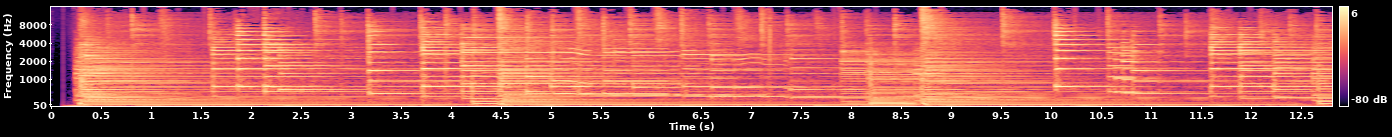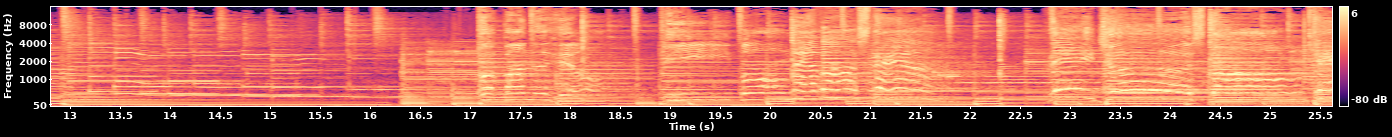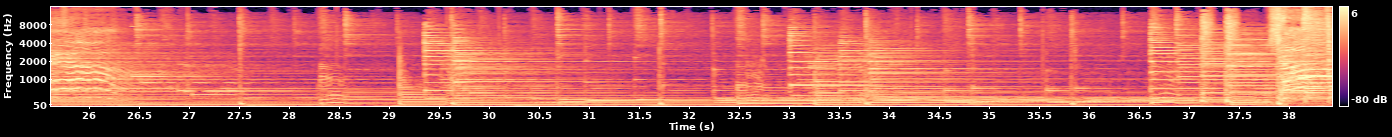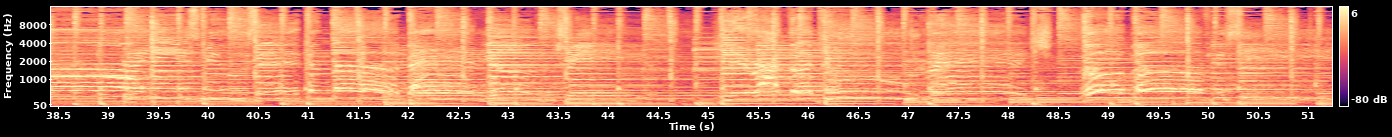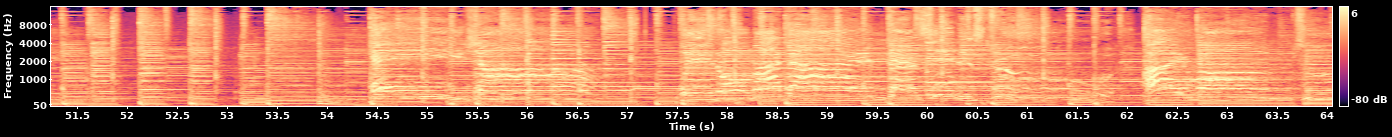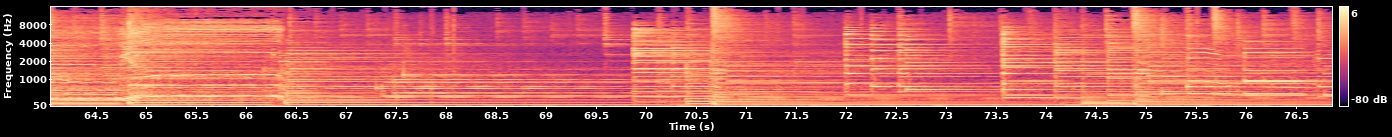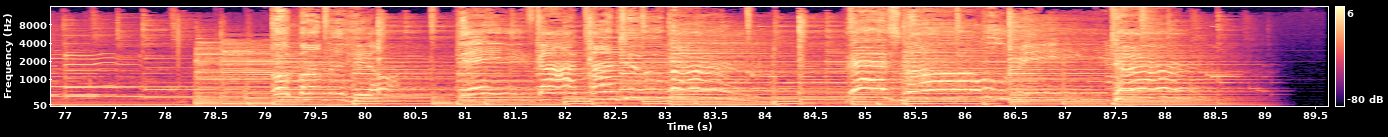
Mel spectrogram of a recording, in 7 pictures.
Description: GENRE Dance Classic
BPM 116〜120BPM
AOR
JAZZY
クロスオーバー
ロック # 洗練された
